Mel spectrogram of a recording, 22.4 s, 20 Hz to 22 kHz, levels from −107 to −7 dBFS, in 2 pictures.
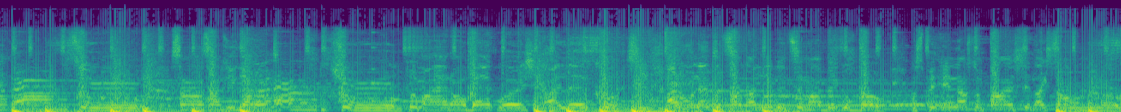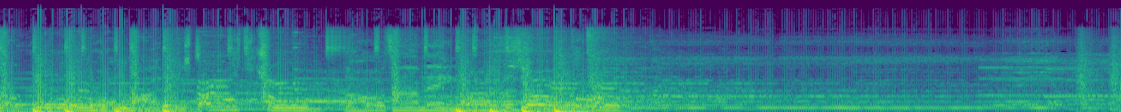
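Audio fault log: Throughout, interleaved audio read as planar: the player treats each 24 ms block of alternating left-right samples as if the first half were all left and the second half all right. Each channel then gets its samples stretched across the full block, so everything drops an octave (12 semitones) while the overall pace holds. Because the halves are stitched back together every block, you get a dull, doubled, choppy sound with a buzz at about 41.7 Hz, the block rate.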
